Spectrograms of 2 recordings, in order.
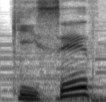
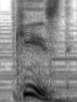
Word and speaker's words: kissed: El error número uno de los estudiantes es leer cada letra y decir quised o sabed. Prohibido. En inglés esa e suele ser muda o muy suave. Kissed suena casi como si terminara en T.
